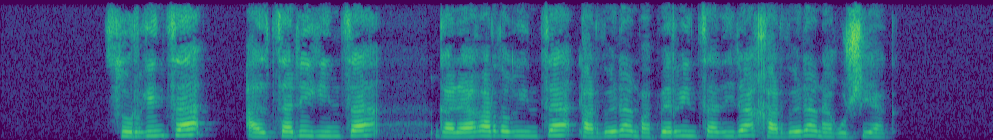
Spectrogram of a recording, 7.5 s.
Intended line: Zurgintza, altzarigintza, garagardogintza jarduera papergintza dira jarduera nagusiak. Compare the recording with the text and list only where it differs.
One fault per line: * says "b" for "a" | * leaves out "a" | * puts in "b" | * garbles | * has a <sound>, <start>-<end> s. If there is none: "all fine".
all fine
